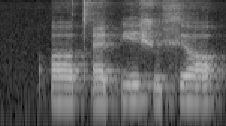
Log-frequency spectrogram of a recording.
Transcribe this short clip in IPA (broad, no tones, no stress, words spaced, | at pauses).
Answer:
ʔɒːtʼæpʲeʃu xʲɒ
